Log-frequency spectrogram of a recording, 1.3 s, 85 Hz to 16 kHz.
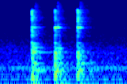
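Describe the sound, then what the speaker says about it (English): Three sharp taps of an egg cracked against a bowl's rim while making gluten-free paleo brownie batter, evenly spaced and close, in a quiet kitchen. "So I'm going to start out by getting 1 egg in here."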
